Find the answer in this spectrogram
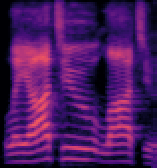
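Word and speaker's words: Laiatu Latu: And you got to correct me if I mispronounce this one again. Leatu Latu.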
